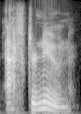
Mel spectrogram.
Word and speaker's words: afternoon: you go okay uh afternoon the stress is in the very end instead of afternoon afternoon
